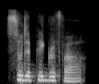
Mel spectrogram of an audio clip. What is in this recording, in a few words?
"Pseudepigrapha", Indian; Dictionary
